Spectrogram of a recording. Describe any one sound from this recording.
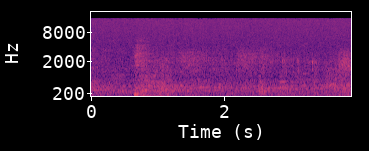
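A cue strikes a billiard ball.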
